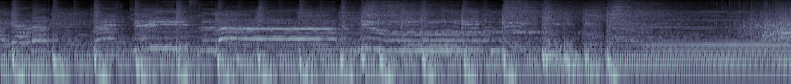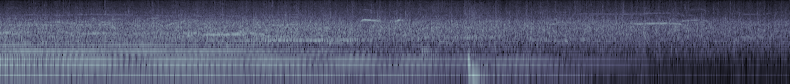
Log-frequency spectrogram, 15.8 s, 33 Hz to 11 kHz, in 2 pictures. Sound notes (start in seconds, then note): 4.6 lively upbeat music swells; 7.1 audience cheering and applauding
